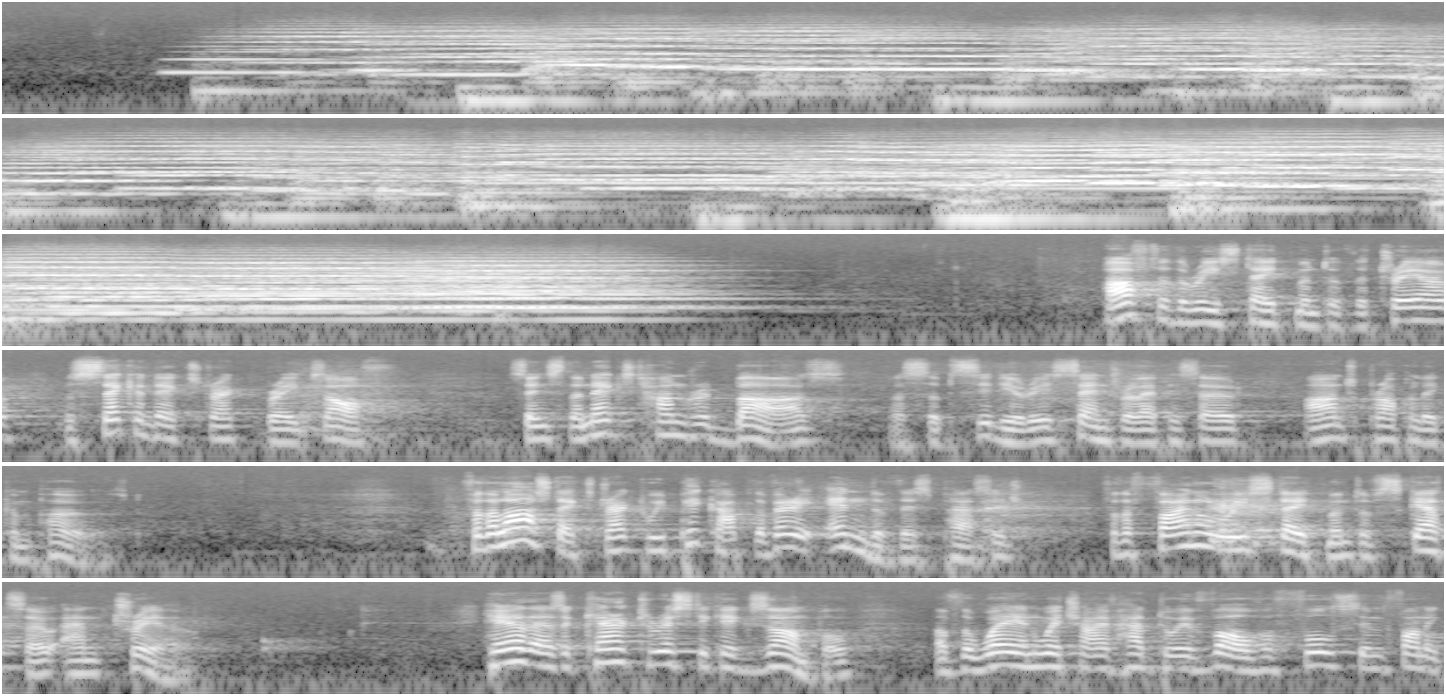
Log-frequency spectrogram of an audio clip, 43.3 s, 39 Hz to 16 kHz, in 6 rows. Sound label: Music Example (Orchestra); Deryck Cooke; Illustrated talk, Symphony No.10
